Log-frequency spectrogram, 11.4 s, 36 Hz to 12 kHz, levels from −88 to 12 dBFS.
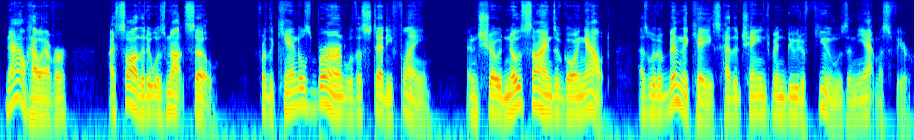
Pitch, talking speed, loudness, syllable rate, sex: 105 Hz, 210 wpm, -20 LUFS, 5.4 syllables/s, male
